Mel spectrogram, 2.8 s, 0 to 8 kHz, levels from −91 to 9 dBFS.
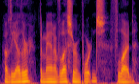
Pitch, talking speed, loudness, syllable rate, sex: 100 Hz, 150 wpm, -16 LUFS, 5.7 syllables/s, male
